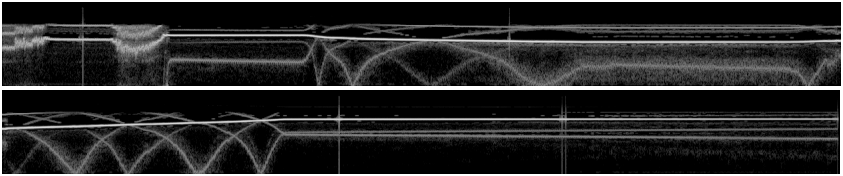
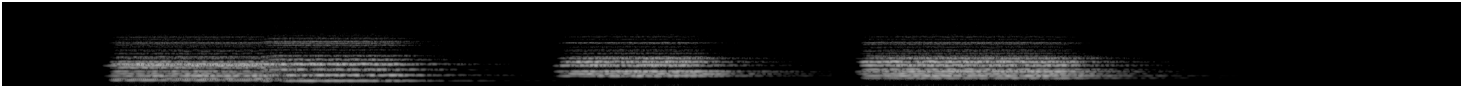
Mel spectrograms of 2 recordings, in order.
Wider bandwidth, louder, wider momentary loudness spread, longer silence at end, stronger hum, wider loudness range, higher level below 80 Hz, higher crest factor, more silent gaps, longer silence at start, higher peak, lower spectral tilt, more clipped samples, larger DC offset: about the same, 9.6 kHz vs 9.6 kHz; first, -6 LUFS vs -28 LUFS; second, 7 LU vs 12 LU; second, 0 s vs 3.3 s; neither; about the same, 2 LU vs 4 LU; first, -58 dBFS vs -82 dBFS; second, 6 dB vs 18 dB; neither; second, 0 s vs 1.05 s; first, -2 dBFS vs -12 dBFS; second, 3.5 dB/octave vs -3 dB/octave; neither; neither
